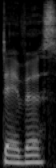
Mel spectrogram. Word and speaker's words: Davies: And then at that point, we see John Davies. I don't know how you, so I know in, like, British names, Davies is sometimes pronounced Davis, depending on where you're from.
